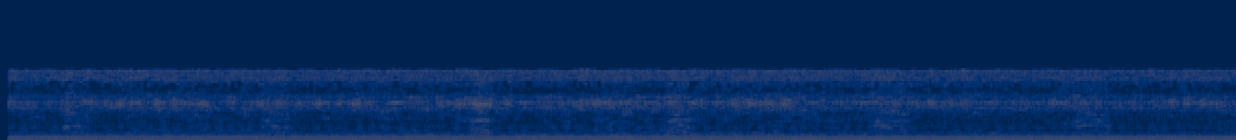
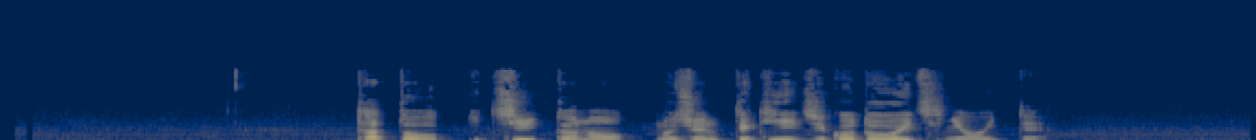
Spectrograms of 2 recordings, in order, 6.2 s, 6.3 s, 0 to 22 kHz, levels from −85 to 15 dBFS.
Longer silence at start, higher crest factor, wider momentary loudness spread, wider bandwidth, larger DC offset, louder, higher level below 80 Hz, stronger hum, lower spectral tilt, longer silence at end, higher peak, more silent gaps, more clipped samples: second, 0.05 s vs 1.8 s; second, 18 dB vs 24 dB; second, 2 LU vs 12 LU; about the same, 11.5 kHz vs 11.5 kHz; neither; second, -58 LUFS vs -28 LUFS; about the same, -68 dBFS vs -72 dBFS; first, 50 Hz at -65 dBFS vs none; second, -2 dB/octave vs -4.5 dB/octave; second, 0 s vs 1.05 s; second, -42 dBFS vs -6 dBFS; neither; neither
